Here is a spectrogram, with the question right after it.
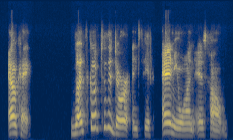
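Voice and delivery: ordinary delivery

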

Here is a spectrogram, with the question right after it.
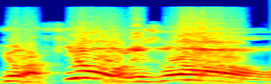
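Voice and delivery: very slow video game narrator voice. Retelling a friend's car suddenly talking at night: Gauntlet narrator voice. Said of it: "the narrator of Gauntlet go".

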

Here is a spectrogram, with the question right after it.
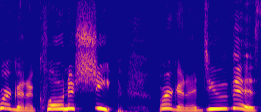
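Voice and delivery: excited, giddy mock scientist voice, high and loud.

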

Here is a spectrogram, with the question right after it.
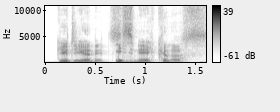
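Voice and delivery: put-on thick German accent. Retelling a film scene, Santa Claus greets Gideon in a thick German accent. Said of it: "Like this thick German accent".

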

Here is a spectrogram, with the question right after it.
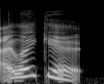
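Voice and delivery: squeaky, very high-pitched voice. Recounting a father's reaction to a new hairstyle, imitating dad's high-pitched voice. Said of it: "his voice got really high pitched".

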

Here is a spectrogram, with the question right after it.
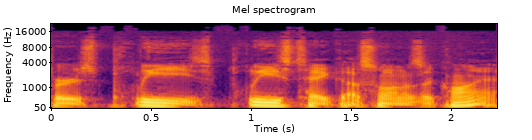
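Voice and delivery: put-on pleading tone. Retelling how a man's wife pleaded to be taken on as a client, imitating her pleading. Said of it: "she was pleading like".

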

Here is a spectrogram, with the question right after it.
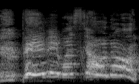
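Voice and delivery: very high-pitched, slow, drawn-out calling-out yell. Retelling a movie scene where the wife yells down the phone: imitating the wife yelling. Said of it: "she's just yelling".

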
